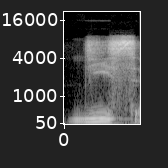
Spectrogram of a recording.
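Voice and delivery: teacher's clear demo of діс; French word spoken. Shown as a demonstration. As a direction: say діс for dix, a clean French ending. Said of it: "десять читається як".

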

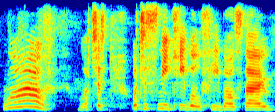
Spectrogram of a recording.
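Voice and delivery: usual speaking voice

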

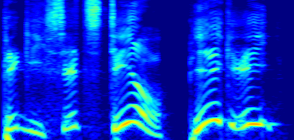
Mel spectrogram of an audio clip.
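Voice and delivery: high, slow puppet frog voice; Kermit voice. Acted. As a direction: scold like a fussy cartoon frog. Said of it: "doing Kermit right now".

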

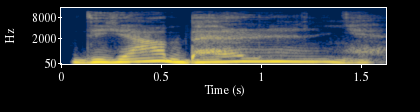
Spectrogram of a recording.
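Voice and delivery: "Diabelnie" drawn out very slowly, letter by letter, hushed; spelled out in a hushed voice. Acted. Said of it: "Ursula szeptem przeliterowała straszliwe słowo".

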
